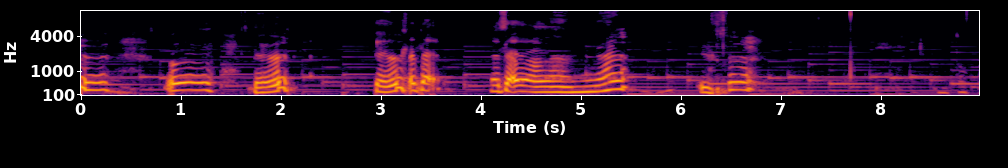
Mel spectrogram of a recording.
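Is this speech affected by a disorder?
Yes: cerebral palsy; from birth, premature, physical limitations; communicates smoothly in conversation.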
